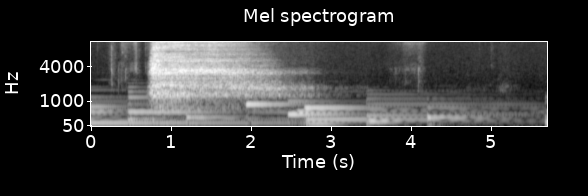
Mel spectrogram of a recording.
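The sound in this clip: A slow inhale during a seated yoga relaxation practice, one long airy breath of about a second and a half over soft, sustained background music.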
